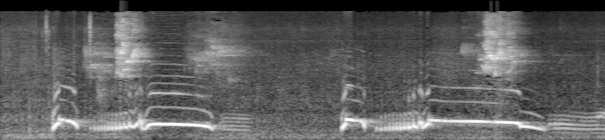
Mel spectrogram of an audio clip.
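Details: Barbary dove singing in the pelung style with a metallic-toned ending: a sharp rising note, a quick rolling trill, then a long level drawn-out coo that drops into soft lower notes, phrase repeated twice, faint hiss in the background.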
